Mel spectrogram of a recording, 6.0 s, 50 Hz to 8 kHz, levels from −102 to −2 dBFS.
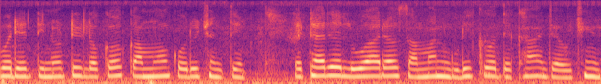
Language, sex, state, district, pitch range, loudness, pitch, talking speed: Odia, female, Odisha, Malkangiri, 235-255 Hz, -15 LUFS, 245 Hz, 110 wpm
